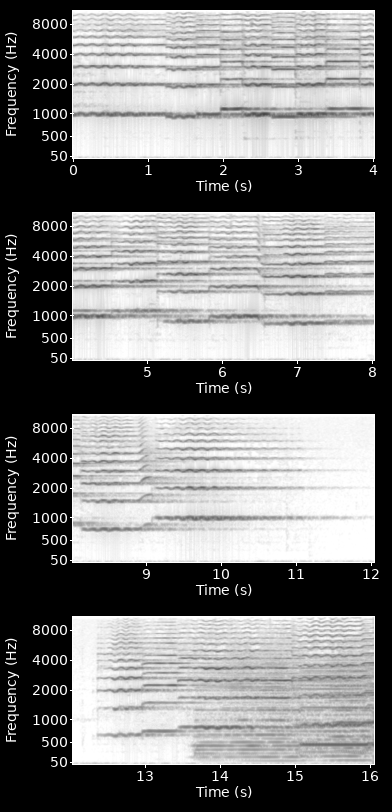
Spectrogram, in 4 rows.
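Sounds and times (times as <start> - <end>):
slow melody with vibrato: 13.7 - 16.0.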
